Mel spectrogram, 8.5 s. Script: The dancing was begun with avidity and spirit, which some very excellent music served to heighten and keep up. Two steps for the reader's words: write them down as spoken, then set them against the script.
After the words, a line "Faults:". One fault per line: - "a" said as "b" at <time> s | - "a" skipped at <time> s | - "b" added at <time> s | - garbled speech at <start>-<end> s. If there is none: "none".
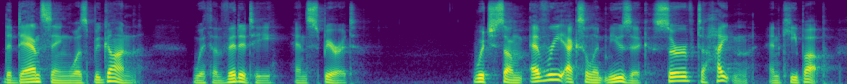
The dancing was begun with avidity and spirit, which some every excellent music served to heighten and keep up.
Faults:
- "very" said as "every" at 5.3 s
